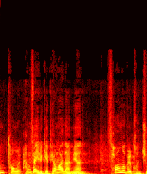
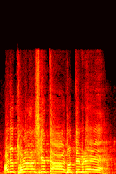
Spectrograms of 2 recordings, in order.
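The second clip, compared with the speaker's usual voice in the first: much higher, hammed-up moaning voice; hammed-up complaint; 4 dB louder than usual. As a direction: whine it like you're dying of it. Acting exaggerated complaint.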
